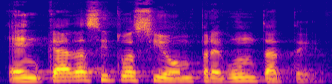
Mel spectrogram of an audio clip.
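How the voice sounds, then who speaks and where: A man's voice: fairly high pitch, slow, warm tone, long reverb tail. A man giving a motivational self-help talk as a podcast host, coaching listeners and having them repeat phrases after him.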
